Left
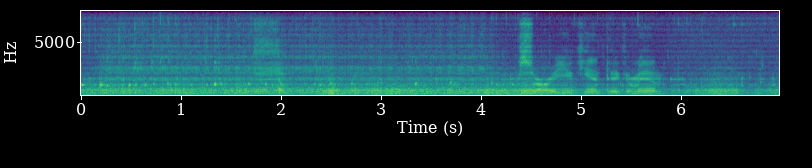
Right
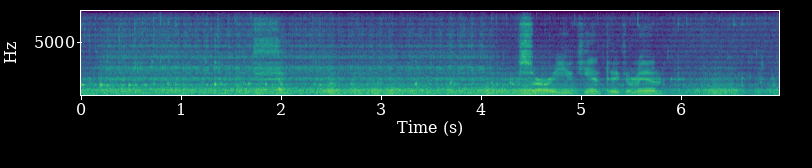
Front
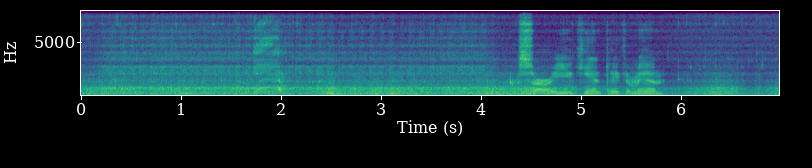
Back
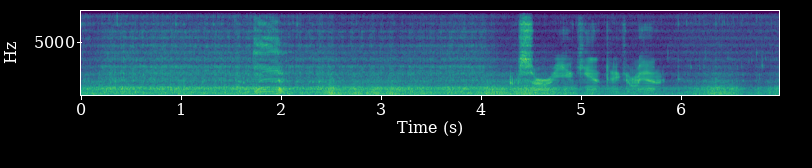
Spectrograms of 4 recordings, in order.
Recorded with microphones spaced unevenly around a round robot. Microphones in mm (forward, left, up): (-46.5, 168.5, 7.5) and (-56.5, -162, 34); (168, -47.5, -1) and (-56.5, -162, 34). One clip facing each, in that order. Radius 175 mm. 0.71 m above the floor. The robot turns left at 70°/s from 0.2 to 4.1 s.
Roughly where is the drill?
Right.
